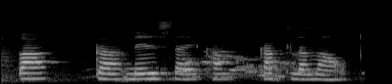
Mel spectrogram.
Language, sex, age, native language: Icelandic, male, 9, Icelandic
